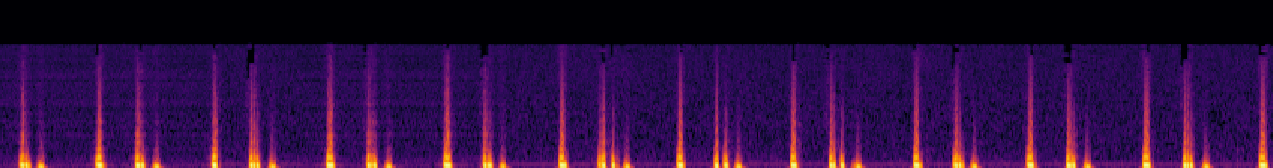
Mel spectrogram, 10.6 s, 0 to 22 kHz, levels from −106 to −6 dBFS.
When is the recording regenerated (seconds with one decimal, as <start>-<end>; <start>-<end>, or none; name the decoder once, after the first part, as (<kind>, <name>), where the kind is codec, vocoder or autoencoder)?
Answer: 0.0-1.8 (autoencoder, DAC-VAE); 2.5-4.2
